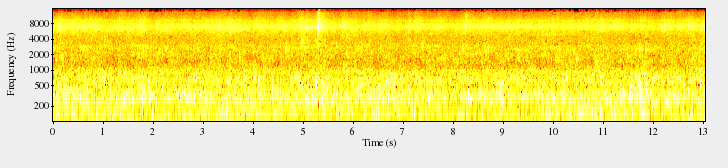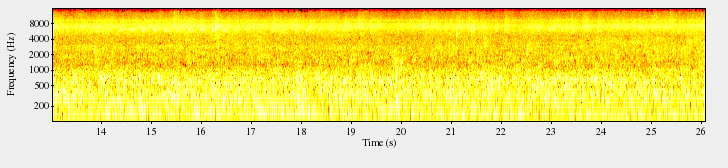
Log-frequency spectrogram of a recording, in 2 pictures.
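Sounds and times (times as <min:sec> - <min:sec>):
water rushing: 0:00.0 - 0:26.0.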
